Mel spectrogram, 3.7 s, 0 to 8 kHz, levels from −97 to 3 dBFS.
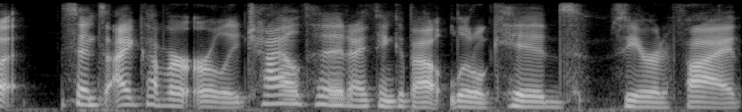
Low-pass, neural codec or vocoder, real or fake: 7.2 kHz; none; real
